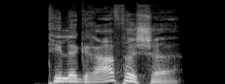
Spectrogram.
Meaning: inflection of telegrafisch: 1. strong/mixed nominative/accusative feminine singular 2. strong nominative/accusative plural 3. weak nominative all-gender singular
- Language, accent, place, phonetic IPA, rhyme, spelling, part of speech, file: German, Germany, Berlin, [teleˈɡʁaːfɪʃə], -aːfɪʃə, telegrafische, adjective, De-telegrafische.ogg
